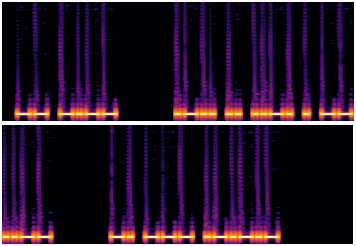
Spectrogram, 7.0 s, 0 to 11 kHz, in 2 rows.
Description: Morse code, heard as a keyed tone, about 28 wpm, 700 Hz. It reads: MY LIFE, NO.
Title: 2x Word-Spacing - Sentences from Top 300 Words - 28wpm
